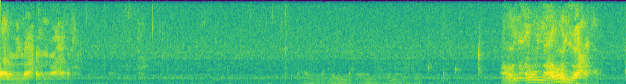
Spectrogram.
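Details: Chiquita, a domestic cat in pain, indoors: two strained, gargling, wavering cries with stacked harmonics. A short one opens the recording and a louder, longer one comes near the end, with quiet room noise and soft throaty sounds between.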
